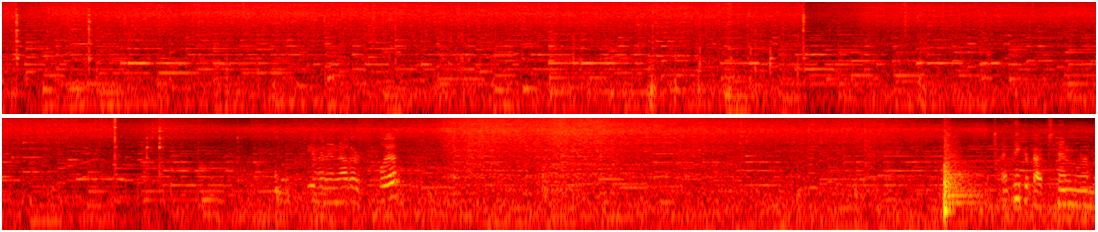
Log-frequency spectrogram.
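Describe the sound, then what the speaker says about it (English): Spiced Portuguese-style flank steak sears on a grill, giving a steady, close sizzle with crackles throughout, over a constant tonal background and a few sharper pops near the end. "right there so we can sear those spices onto it"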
